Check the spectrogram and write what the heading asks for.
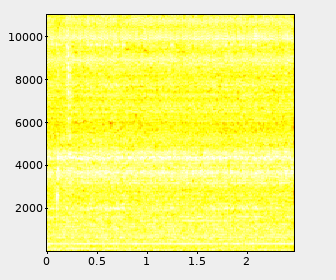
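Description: Steady machine noise: an even hiss with a constant hum tone running under it.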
